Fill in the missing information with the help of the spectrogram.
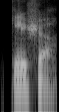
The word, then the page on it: geisha: American English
